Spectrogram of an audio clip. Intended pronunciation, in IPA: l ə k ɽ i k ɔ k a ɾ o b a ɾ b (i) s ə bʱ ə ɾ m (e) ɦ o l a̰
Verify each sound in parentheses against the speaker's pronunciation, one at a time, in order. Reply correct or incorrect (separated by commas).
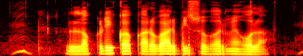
correct, correct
